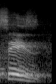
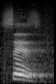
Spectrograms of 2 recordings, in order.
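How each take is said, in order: First: The vowel is a long gliding 'ay' sound. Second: The vowel is a short 'e' sound. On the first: The speaker calls it wrong. "સેઇઝ નહીં" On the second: The speaker calls it right. "સેઝ બોલાય"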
